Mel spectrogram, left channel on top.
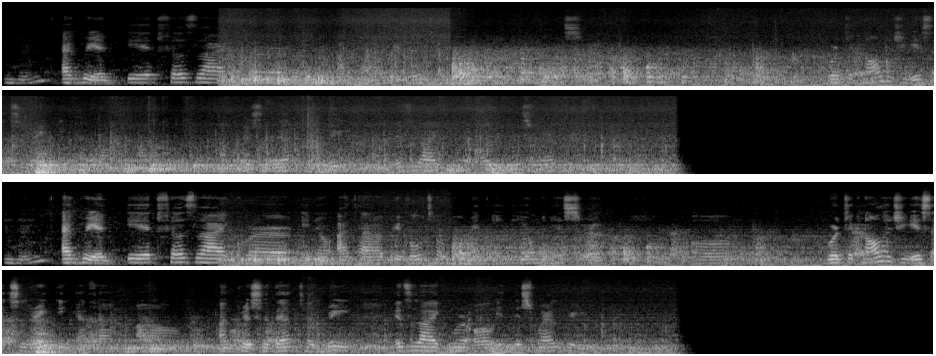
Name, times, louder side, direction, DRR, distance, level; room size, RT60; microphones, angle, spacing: voice 1, 0.0-6.1 6.6-7.8 8.2-15.2, right 5 dB, 35° right, 0.3 m, -28 dB
sound 1, 2.1-16.1, left 3 dB, 40° left, 0.4 m, -25 dB
3.1 x 2.2 x 4.0 m
head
